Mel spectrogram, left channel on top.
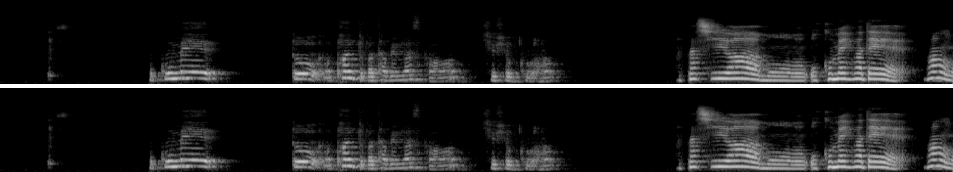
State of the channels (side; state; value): both; identical; correlation 1.00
